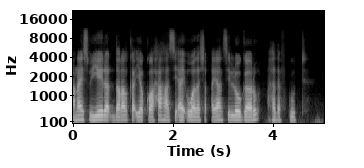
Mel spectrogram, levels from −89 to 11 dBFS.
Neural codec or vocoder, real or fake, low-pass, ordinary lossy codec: codec, 24 kHz, 0.9 kbps, DualCodec; fake; 10.8 kHz; none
